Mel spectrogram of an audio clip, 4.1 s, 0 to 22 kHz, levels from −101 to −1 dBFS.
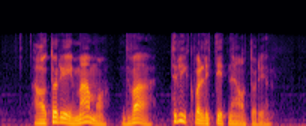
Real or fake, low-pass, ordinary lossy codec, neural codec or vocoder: fake; 7.2 kHz; none; codec, 16 kHz, 8 kbps, FunCodec, trained on Chinese and English, 25 frames a second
